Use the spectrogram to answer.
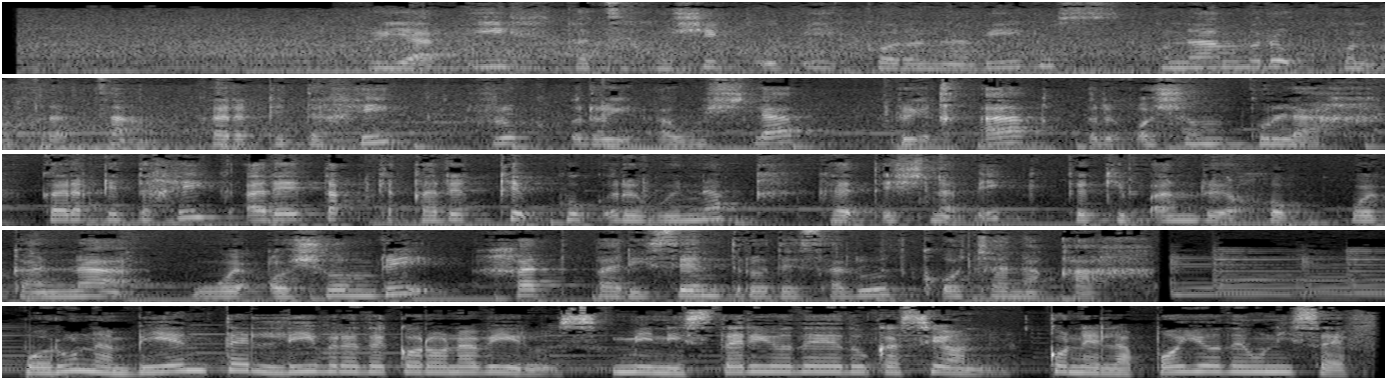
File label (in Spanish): Que es coronavirus Kiche; prevencion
